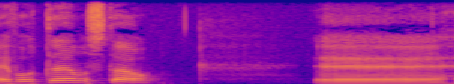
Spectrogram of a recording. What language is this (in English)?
Portuguese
